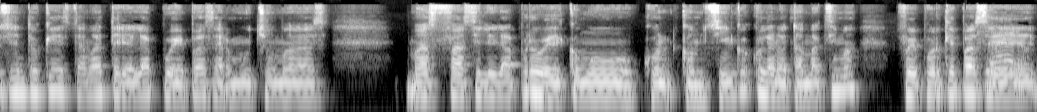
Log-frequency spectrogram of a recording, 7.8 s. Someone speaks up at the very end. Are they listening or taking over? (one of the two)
listening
